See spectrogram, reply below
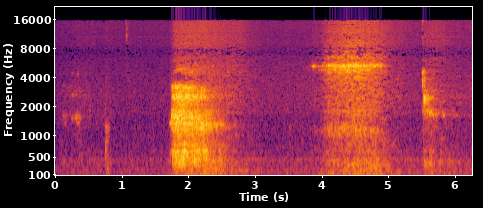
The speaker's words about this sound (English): just focus on my eyes as we go into meditation. Yod and in breath, hey on the out breath. Wah and in breath, hey on the out breath.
